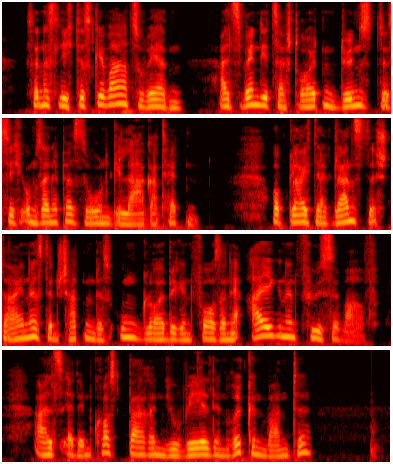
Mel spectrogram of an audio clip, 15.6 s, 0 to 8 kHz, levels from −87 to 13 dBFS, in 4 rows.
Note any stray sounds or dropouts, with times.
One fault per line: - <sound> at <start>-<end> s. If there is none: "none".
- thud at 15.3-15.5 s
